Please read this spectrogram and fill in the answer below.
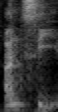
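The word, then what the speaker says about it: Annecy: अब फ्रांस के जिस शहर अनसी, मैंने प्रोनाउंसिएशन स्पेशली चेक किया, तो अनसी शहर जो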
